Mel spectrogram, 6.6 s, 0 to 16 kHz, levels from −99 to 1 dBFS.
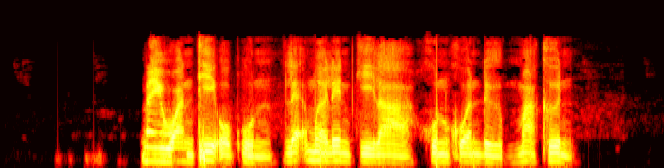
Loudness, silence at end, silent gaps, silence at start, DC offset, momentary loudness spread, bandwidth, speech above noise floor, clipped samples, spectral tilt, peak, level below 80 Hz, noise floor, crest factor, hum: -15 LUFS; 0.95 s; none; 1.4 s; under 0.1%; 7 LU; 8 kHz; 66 dB; under 0.1%; -5.5 dB/octave; -2 dBFS; -48 dBFS; -81 dBFS; 16 dB; none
